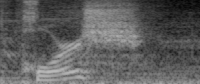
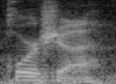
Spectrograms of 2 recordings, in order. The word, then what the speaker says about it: Porsche: You're saying it wrong still. Porsche is two syllables.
